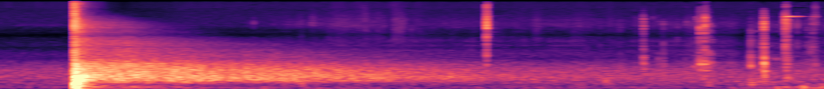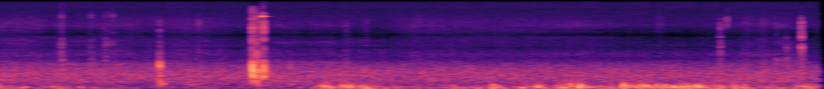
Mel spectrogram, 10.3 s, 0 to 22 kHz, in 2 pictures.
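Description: Single loud gunshot from a .44 rimfire drop-breech rifle fired outdoors, a sharp crack followed by a long decaying echo, then scattered faint clicks and small knocks with no talking.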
